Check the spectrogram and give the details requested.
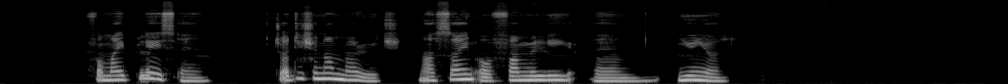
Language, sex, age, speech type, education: Nigerian Pidgin, female, 15-29, spontaneous, tertiary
